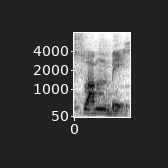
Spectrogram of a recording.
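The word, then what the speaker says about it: flambé: keluar apinya gitu ya tulisannya flamborge dibacanya flambe jadi dinyalain gitu di-lip On Fire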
